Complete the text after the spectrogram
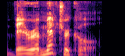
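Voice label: "barometrical", British English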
